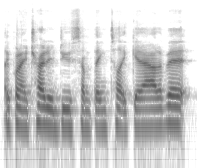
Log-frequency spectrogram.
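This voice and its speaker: A woman's voice: sits low, level tone, very fast, fairly bright tone. A young adult woman talking casually and conversationally as a podcast co-host.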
